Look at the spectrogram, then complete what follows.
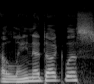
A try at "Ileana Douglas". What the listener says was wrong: You said Elena. It's Ileana.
